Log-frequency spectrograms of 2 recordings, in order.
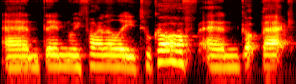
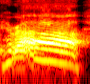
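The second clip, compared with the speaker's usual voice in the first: cheering; 4 semitones higher, 10 dB louder than usual. Real, not acted. Cheering the show's start.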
